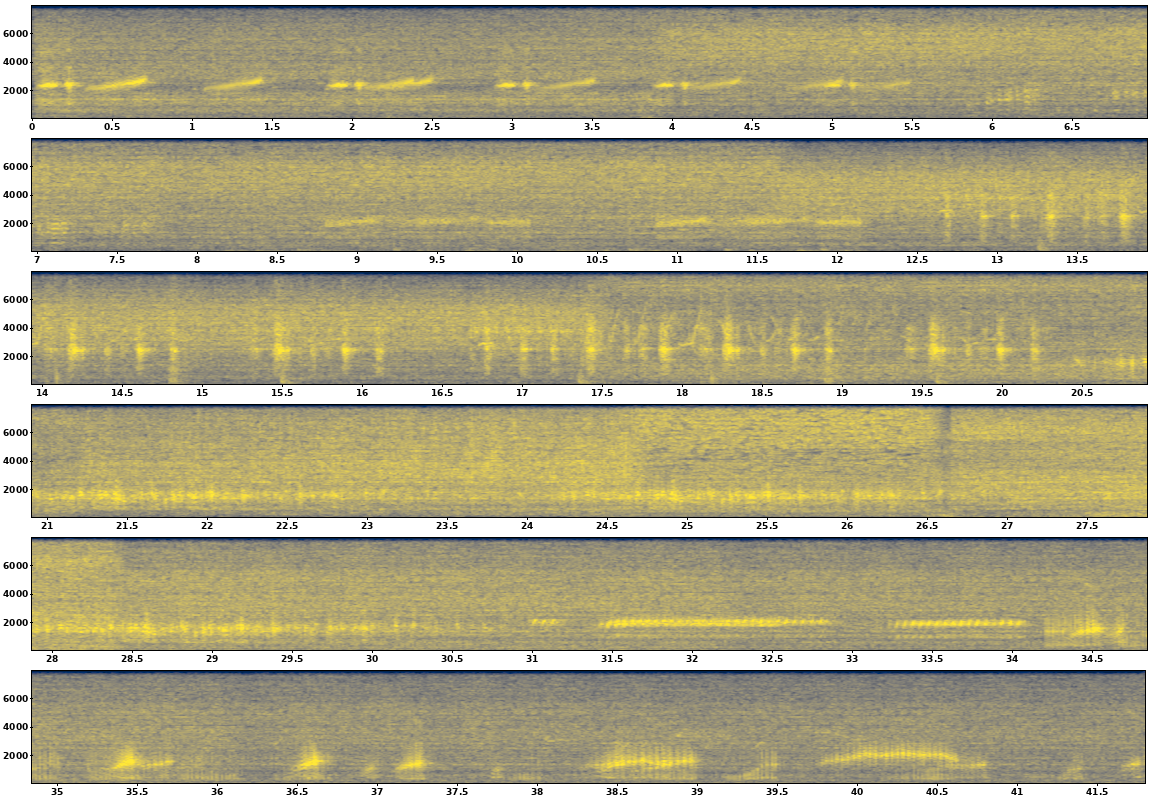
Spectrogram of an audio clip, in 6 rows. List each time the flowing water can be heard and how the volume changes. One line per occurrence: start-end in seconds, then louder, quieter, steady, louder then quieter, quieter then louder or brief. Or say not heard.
0.0-41.7 louder then quieter.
